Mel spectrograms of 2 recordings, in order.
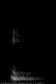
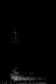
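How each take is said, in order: No difference in how they are said.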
